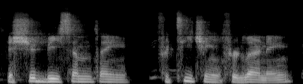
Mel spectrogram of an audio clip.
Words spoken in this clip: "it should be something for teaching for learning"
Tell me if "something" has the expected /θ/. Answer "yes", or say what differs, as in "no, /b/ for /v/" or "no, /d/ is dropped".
yes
